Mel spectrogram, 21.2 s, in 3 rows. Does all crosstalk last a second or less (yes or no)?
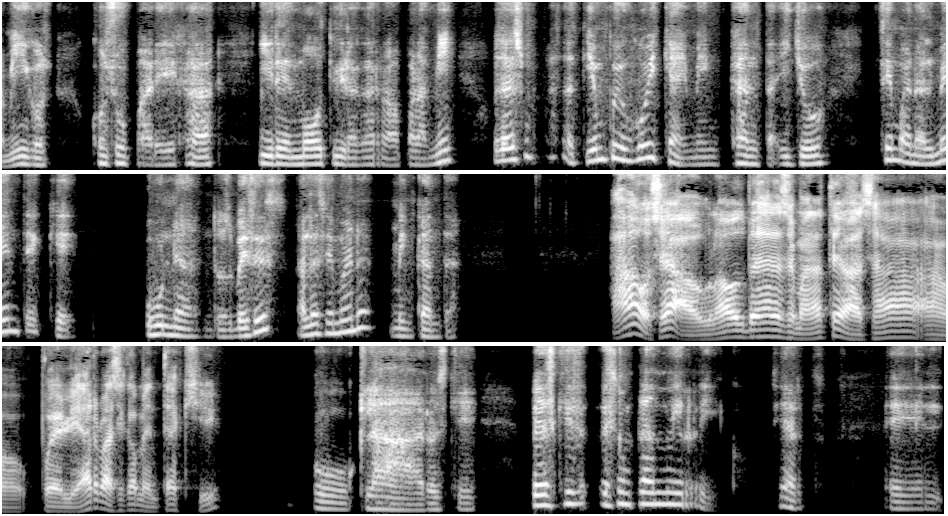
yes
